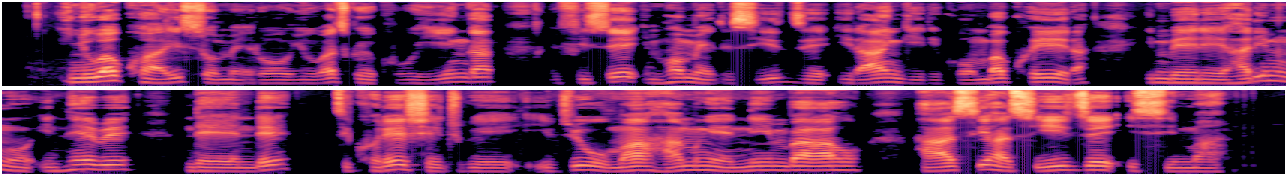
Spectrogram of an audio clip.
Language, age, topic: Rundi, 18-24, education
